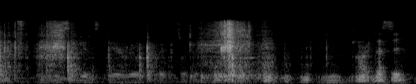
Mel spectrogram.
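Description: Indistinct low speech mixed with irregular clatter and rubbing as small parts and tools are handled on a work table.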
